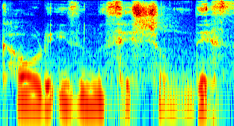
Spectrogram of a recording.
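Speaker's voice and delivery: hushed whisper with no voice.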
